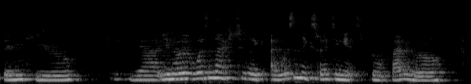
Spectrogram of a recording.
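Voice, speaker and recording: Her tone is dark and mellow, and the woman sounds somewhat breathy. She speaks at a moderate pace. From England. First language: Italian. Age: young. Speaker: artist. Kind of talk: casual livestream Q&A.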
